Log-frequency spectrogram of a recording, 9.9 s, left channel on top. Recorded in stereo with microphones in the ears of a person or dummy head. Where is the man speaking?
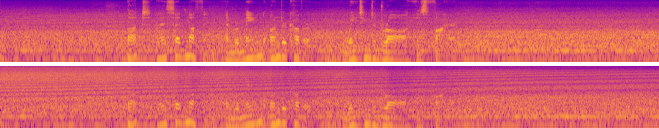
70° left (ahead or behind).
